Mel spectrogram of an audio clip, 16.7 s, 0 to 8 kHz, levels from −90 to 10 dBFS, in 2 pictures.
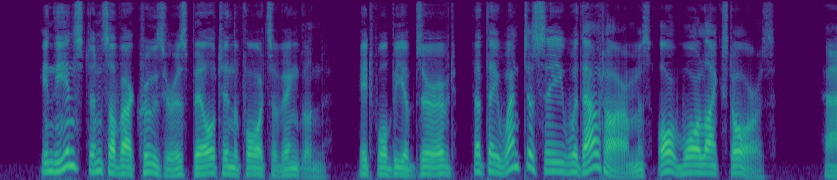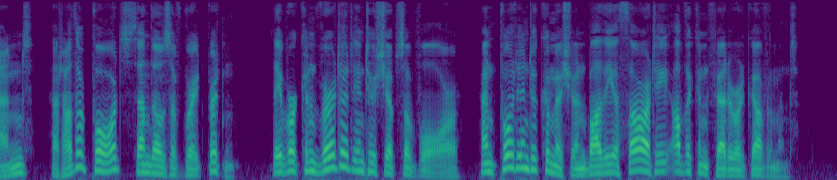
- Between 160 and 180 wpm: No, average, 190 wpm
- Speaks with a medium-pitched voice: No, low, 130 Hz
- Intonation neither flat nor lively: No, wide, 6.6 semitones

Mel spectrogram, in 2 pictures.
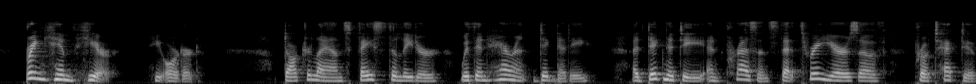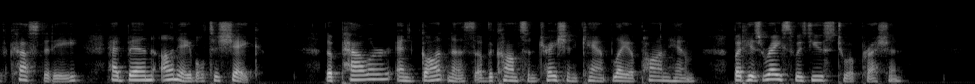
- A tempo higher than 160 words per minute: No, average, 140 wpm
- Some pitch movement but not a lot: Yes, average, 4.2 semitones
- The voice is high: No, medium, 180 Hz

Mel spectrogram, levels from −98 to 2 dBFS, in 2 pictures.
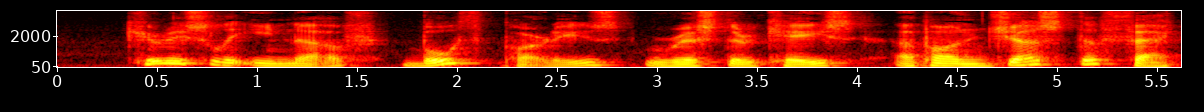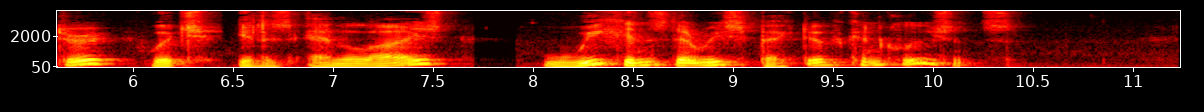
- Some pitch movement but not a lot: No, wide, 8.0 semitones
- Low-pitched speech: Yes, low, 125 Hz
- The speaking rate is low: Yes, slow, 105 wpm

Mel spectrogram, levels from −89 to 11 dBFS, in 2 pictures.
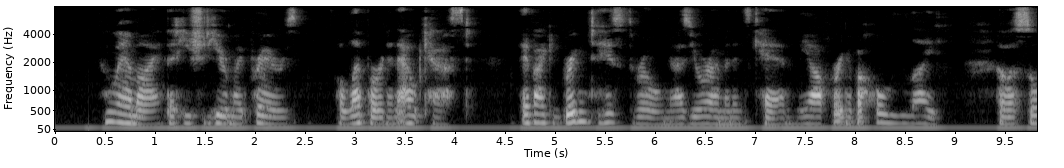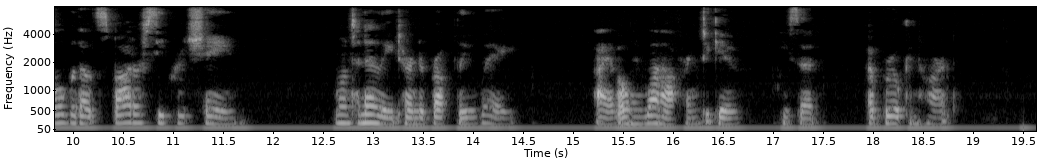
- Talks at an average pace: Yes, average, 170 wpm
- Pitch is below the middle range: Yes, low, 100 Hz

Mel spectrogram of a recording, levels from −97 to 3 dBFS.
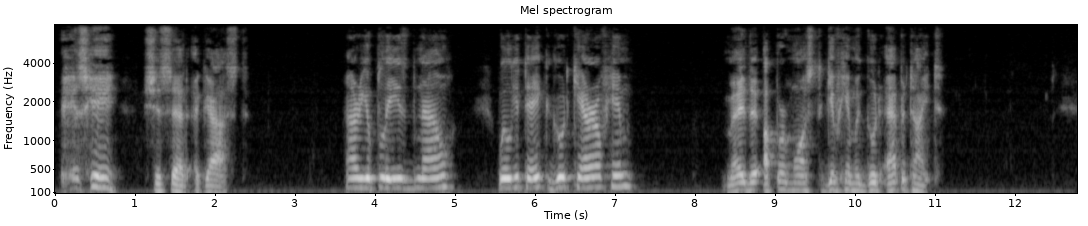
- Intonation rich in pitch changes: Yes, wide, 7.6 semitones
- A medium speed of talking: No, slow, 115 wpm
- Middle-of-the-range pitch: Yes, medium, 165 Hz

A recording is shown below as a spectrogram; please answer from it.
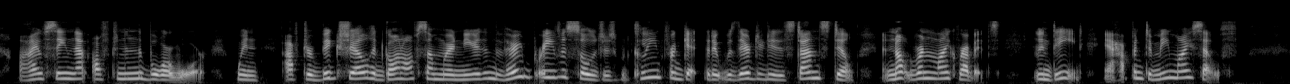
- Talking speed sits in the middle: No, fast, 210 wpm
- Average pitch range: Yes, average, 3.5 semitones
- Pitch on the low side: No, very high, 255 Hz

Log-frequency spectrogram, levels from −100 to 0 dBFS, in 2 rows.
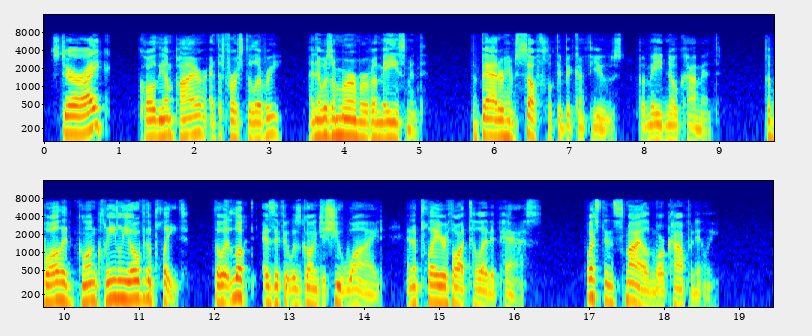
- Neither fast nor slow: Yes, average, 180 wpm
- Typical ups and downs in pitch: Yes, average, 4.1 semitones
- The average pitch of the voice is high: No, low, 130 Hz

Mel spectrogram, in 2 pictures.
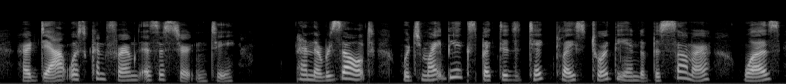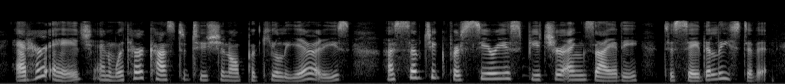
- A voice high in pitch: Yes, high, 210 Hz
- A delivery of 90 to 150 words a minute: No, average, 170 wpm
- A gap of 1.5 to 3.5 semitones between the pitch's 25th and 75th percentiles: No, average, 4.7 semitones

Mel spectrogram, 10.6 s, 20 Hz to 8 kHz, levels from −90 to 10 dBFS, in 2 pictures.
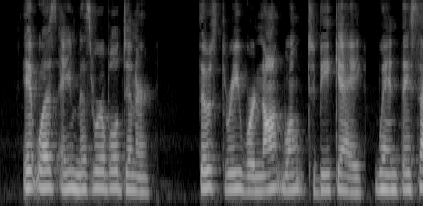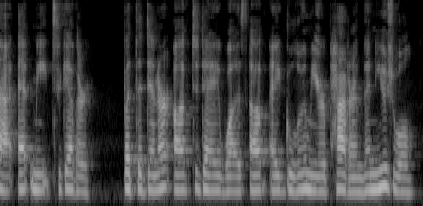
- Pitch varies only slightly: Yes, narrow, 1.9 semitones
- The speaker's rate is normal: Yes, average, 180 wpm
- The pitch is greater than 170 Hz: Yes, medium, 185 Hz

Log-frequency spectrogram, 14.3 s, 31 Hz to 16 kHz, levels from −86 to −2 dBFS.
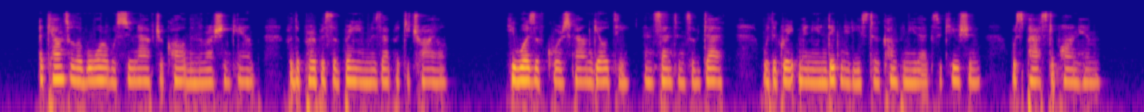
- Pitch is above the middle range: No, medium, 175 Hz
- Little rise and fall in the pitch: Yes, narrow, 1.4 semitones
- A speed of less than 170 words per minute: No, average, 180 wpm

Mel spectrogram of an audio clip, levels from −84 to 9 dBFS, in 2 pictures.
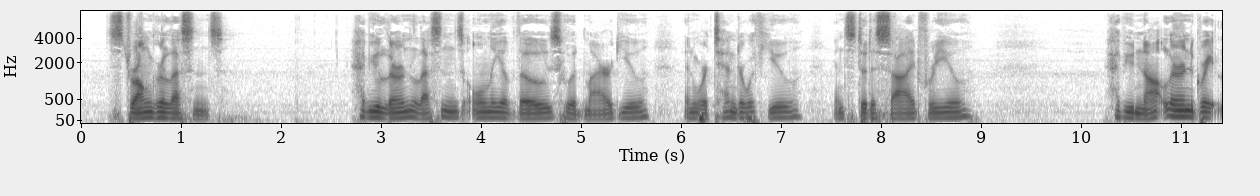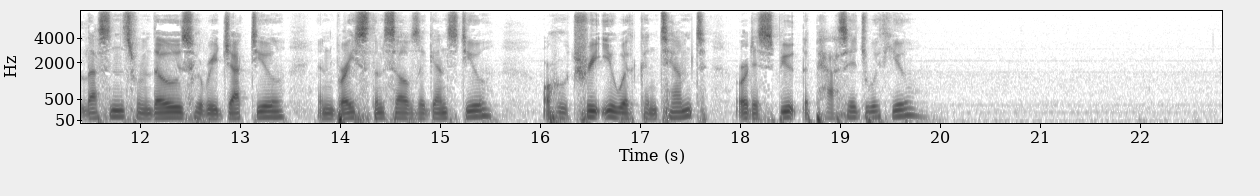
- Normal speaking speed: No, slow, 130 wpm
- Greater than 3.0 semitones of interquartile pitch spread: No, average, 2.7 semitones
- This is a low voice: Yes, very low, 95 Hz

